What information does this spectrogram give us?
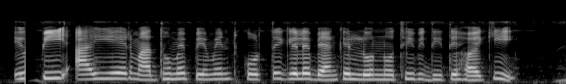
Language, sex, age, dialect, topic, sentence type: Bengali, female, 18-24, Rajbangshi, banking, question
